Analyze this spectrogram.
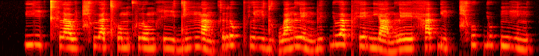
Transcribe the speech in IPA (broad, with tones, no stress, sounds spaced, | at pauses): j i˥˩ ʔ kʰ l a˧ w t͡ɕʰ ɯ˧ a̯ tʰ o˦˥ m kʰ l o˦˥ m h iː˧ d i˦˥ n ŋ a˨˩ ŋ k r o˥˩ k̚ pʰ l iː˧ d u˨˩ ʔ w a˦˥ n l e˩˦ n b e˦˥ k̚ j ɯ˥˩ a̯ pʰ e˧ n j aː˩˦ n l eː˧ h a˦˥ t̚ j i˨˩ ʔ t͡ɕʰ u˥˩ k̚ j u˥˩ k̚ ŋ i˧ n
